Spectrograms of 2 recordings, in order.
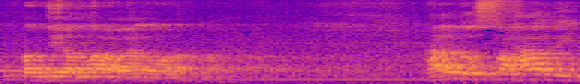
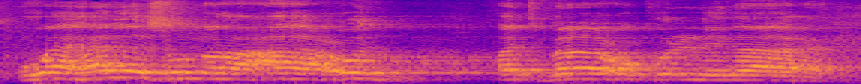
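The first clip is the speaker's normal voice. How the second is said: slow, rising preacher's declamation; solemn preaching recitation; 4 semitones higher, slower than usual. Shown as a demonstration. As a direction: declaim it slowly and gravely. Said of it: "quoting Ali's saying". (إلقاء خطابي بطيء ومهيب)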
